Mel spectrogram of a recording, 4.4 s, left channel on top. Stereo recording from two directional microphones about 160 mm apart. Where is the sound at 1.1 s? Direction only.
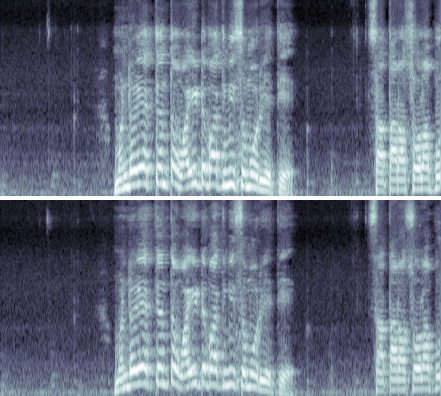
35° left (ahead or behind).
